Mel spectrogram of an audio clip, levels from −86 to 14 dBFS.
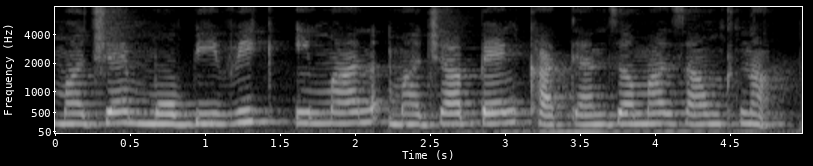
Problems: background sounds at intervals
